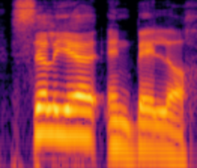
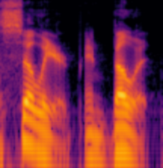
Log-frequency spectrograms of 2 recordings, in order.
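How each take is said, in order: First: The name is pronounced with a French accent. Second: The name is pronounced the plain English way.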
